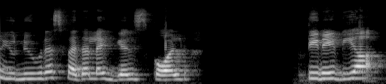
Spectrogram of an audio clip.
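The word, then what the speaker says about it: ctenidia: feather like gills called टिनेडिया are present, C silent आ गया, तो टिनेडिया present होता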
